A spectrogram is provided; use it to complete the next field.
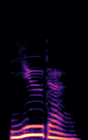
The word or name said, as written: uta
